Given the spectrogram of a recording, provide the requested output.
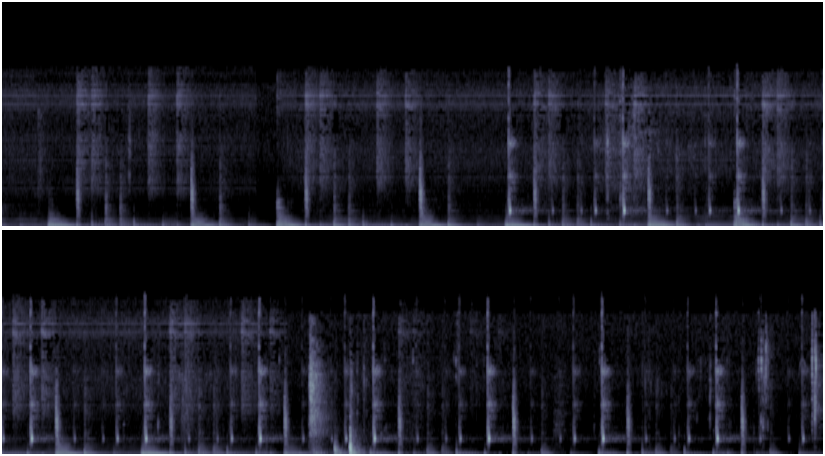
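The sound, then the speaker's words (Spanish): Water being poured and sipped, with soft liquid trickles and small gulps, set against a steady, rhythmic music bed that plays throughout. No one speaks. “un segundo de nuevo, tomaré un poco más de agua.”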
